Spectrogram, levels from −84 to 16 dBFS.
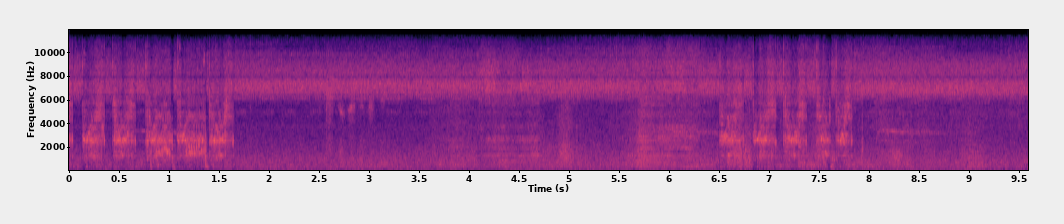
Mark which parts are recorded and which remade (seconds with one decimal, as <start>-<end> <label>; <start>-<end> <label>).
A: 0.0-4.1 recorded; 4.1-4.7 remade; 4.7-5.7 recorded; 5.7-6.3 remade; 6.3-9.6 recorded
